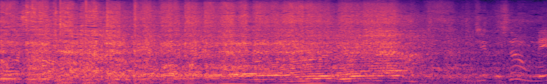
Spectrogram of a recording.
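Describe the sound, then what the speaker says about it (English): Scooter ridden loudly past on a street in Gorinchem, its mid-pitched engine buzzing and revving up close before fading slightly at the end, with people talking over it. "There's no need to ride a scooter in that fashion, Barry."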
